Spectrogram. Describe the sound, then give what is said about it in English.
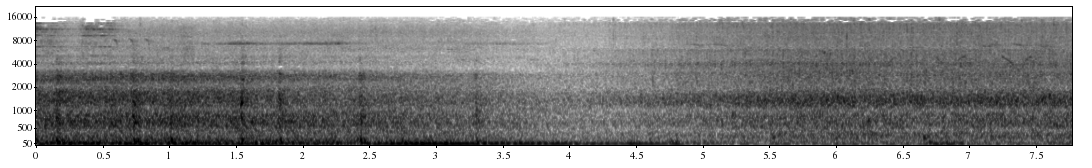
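A train rumbles past on a railway line running beside the River Worth between Haworth and Oxenhope, a steady heavy clatter that fades after a few seconds and leaves a softer rushing sound of the river in the background. “Along with the river itself, the railway line is a constant reminder of where we are on our right hand side.”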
